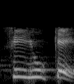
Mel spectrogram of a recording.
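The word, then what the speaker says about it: Ćuk: category again which is known as chuk converter or cuuk however you may pronounce the name generally many people call it as chuk converter so chuk converter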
